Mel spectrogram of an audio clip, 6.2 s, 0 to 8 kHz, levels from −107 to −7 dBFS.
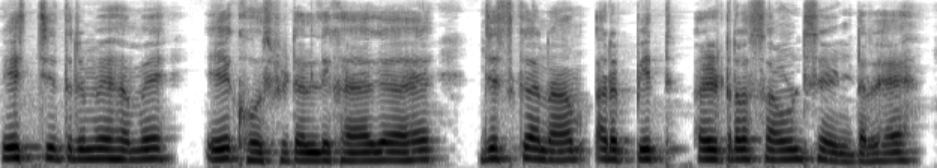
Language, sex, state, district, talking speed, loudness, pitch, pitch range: Hindi, male, Uttar Pradesh, Saharanpur, 145 wpm, -15 LUFS, 170 Hz, 150-175 Hz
